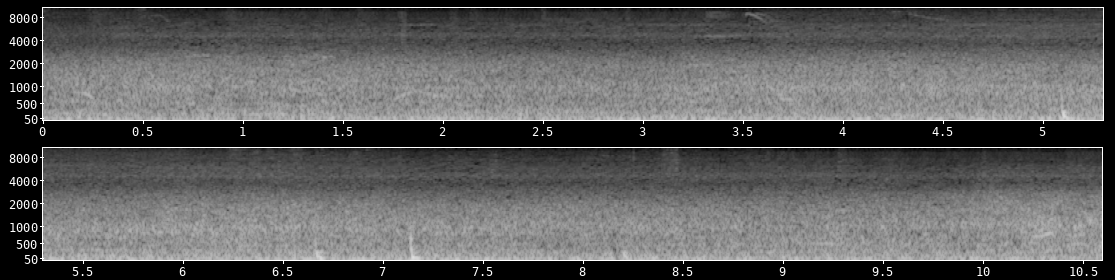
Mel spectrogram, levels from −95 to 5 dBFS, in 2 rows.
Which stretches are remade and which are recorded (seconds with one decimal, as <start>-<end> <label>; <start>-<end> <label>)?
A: 0.0-0.9 recorded; 0.9-1.4 remade; 1.4-10.6 recorded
